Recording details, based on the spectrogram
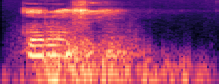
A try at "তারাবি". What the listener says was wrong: তারা ফি না, তারাবি। তারাবি।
